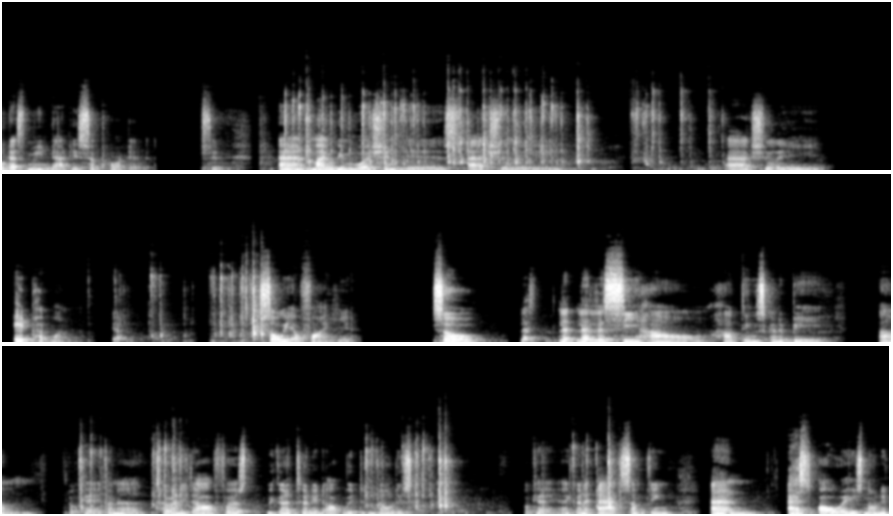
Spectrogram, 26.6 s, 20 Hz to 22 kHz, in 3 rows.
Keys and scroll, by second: 2.8-5.5 typing, 5.7 Return, 6.3 alt+a, 6.5 KP_Divide, 10.4-11.3 typing, 11.4 Return, 19.3 shift+s, 19.3 e, 19.4 t, 19.5 space, 21.4-22.1 typing, 22.2 Return, 23.5 j, 23.6 o, 23.8 Return.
